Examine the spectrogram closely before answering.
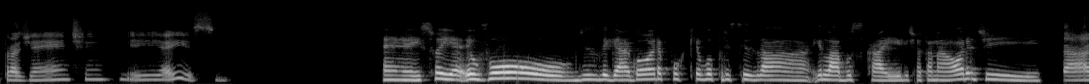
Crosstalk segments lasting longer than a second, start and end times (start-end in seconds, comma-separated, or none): none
